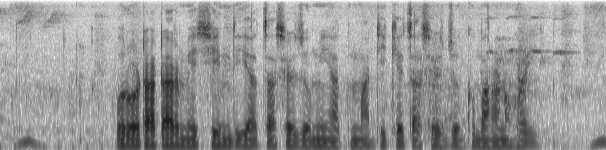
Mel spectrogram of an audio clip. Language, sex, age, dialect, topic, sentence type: Bengali, male, 60-100, Rajbangshi, agriculture, statement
